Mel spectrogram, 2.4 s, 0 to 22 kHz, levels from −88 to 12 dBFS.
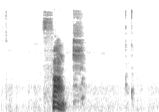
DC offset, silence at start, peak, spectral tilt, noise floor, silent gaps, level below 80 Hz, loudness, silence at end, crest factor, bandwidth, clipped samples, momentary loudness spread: under 0.1%; 0.65 s; -2 dBFS; -5 dB/octave; -73 dBFS; none; -64 dBFS; -19 LUFS; 1.15 s; 22 dB; 15.5 kHz; under 0.1%; 19 LU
